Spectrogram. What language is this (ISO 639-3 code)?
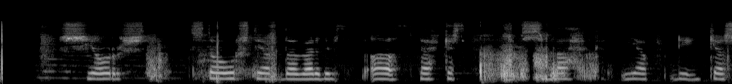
isl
